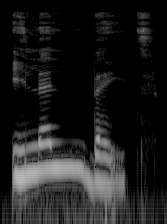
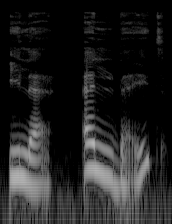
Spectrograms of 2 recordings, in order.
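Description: First: "إلى البيت" linked into one word, like "ilal-bayt"; with liaison. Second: "إلى البيت" as two separate words, a small break after إلى; without liaison. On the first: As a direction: run إلى straight into البيت with no break. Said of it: "pronounce it with a liaison". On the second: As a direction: pronounce "إلى البيت" unlinked, each word on its own. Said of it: "instead of pronouncing it". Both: Shown as a demonstration.

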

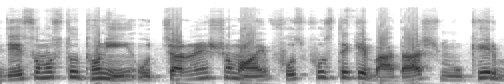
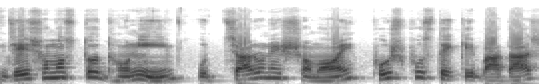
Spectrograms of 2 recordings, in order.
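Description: First: Said in the usual way. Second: Slower, spelling out the definition; slow repeat. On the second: Shown as a demonstration. Teacher repeating the definition for students, slowly. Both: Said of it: "তাহলে কি বলছে?".

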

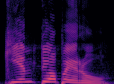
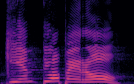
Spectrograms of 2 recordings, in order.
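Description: First: Startled specialist, drawn-out question. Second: Loud, high, drawn-out startled question; startled outcry. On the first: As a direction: ask slowly, raised, as if shaken. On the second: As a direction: demand it again in astonishment, at full voice. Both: Retold or imitated. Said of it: "quitó la máquina asustada y me dice".

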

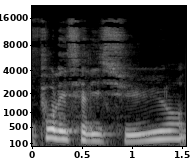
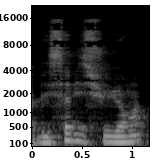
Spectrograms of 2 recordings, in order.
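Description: First: Higher, louder and slow, like a section title; loud announcing. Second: Said in the usual way. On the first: Real, not acted. Painter announcing the grime step to his viewers, loud and slow. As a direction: call out the next step to the viewers.

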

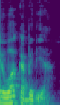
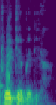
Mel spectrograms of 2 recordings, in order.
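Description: First: "Wikipedia" said as "Wakapedia"; altered pronunciation. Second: Said in the usual way. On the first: Shown as a demonstration. Host showing how he himself says it, "Wikipedia" pronounced "Wakapedia". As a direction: turn the first syllable of "Wikipedia" into "wah": Wakapedia. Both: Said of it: "not Wikipedia".

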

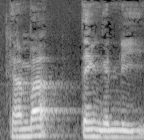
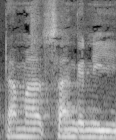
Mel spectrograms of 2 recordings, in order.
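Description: First: ဓမ္မ သင်္ကနီ as dam-ma thin-ka-ni, falling; ဓမ္မ သင်္ကနီ in Burmese Pali, thin-ka-ni; Burmese reading. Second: ဓမ္မသံ္ကနီ as dhamma-sang-ga-ni; ဓမ္မသံ္ကနီ, international Pali sounds; international reading. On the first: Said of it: "ဒါမြန်မာအသံဖတ်တာ". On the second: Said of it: "နိုင်ငံတကာကျတော့". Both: Shown as a demonstration.

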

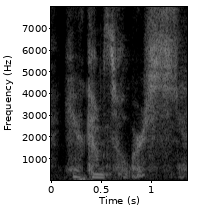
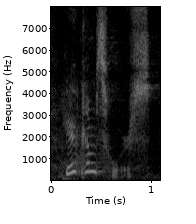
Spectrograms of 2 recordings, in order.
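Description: First: Slow, low, soft whisper; hushed whisper. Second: High, soft, hopeful repeat; hushed excitement. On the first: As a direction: whisper a hopeful sighting to oneself. Man spots hope, whispered. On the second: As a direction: squeak it quietly with rising hope. Man repeats it, hope rising. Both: Acted.

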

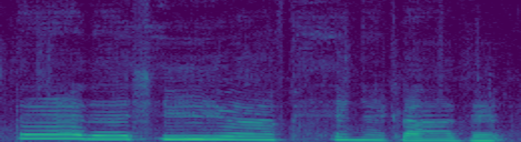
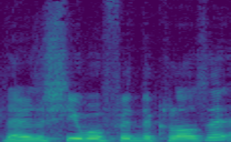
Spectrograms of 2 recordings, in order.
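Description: First: High, slow spooky singsong. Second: Said in the usual way. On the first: Pretend. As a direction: draw it out like a ghost story. Repeats line in eerie voice.

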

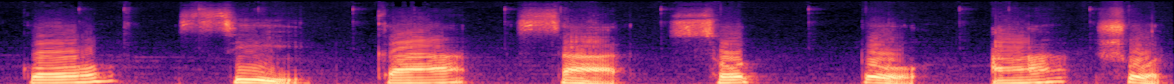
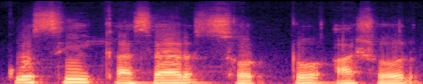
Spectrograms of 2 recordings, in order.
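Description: First: ক, সি, কা, সা, ছোট্ট, আ, সর in isolated slow beats; syllable by syllable. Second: Slow, measured verse line; rhyme recitation. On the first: Teacher counting beats, ক, সি, কা, সা, ছোট্ট, আ, সর read syllable by syllable. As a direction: break the line apart, a gap after each of ক, সি, কা, সা, ছোট্ট, আ, সর. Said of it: "ভেঙে ভেঙে অক্ষর অনুসারে পড়ছি". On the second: Teacher reciting own rhyme to students, slow verse reading. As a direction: recite it slowly as flowing children's rhyme. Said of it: "আমি ছড়াটা একটু পাঠ করছি". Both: Shown as a demonstration.

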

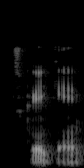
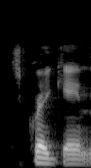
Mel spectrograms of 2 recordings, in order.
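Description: First: Breathy whisper to himself; whispered aside. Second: Said in the usual way. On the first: Real, not acted. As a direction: whisper it under your breath. Repeats line, second time whispered.

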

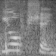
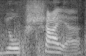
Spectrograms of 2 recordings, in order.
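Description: First: Said in the usual way. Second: "Yorkshire?" with the full "shire" rhyming with fire; full shire ending. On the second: Shown as a demonstration. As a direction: stretch "Yorkshire?" into "York-shy-er", the ending drawn out. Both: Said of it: "pronounce Shire as, like, the full Shire bit".

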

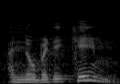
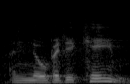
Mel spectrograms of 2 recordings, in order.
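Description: Both takes have the same delivery.

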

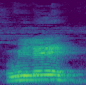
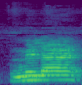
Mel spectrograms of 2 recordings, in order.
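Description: First: ਮਿਲੇ with a close e ending; wrong pronunciation. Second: ਮਿਲੈ with an open ai ending; correct pronunciation. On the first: Teacher showing the mistake, ਮਿਲੇ ending in e. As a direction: end ਮਿਲੇ narrow on ay. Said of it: "ਗਲਤ ਉਚਾਰਨ ਹੋਵੇਗਾ". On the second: Teacher showing the right reading, ਮਿਲੈ ending in ai. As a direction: end ਮਿਲੈ wide on ai. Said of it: "ਇਹ ਸਹੀ ਉਚਾਰਨ ਹੈ". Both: Shown as a demonstration.

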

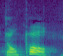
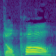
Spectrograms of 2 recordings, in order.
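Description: First: Said in the usual way. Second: Sharp, louder no-pull; firm warning. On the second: Real, not acted. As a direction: stop her firmly. Stopping baby pulling fur.

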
